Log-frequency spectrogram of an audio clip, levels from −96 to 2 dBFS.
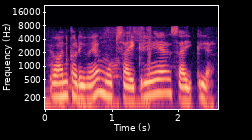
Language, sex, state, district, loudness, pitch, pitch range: Hindi, female, Haryana, Rohtak, -14 LUFS, 215 Hz, 185-250 Hz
